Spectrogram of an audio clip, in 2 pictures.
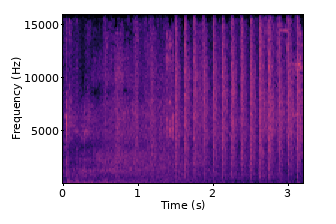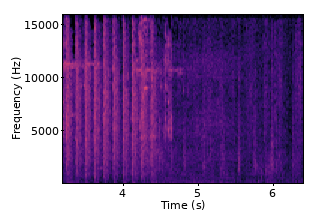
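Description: Rapid automatic gunfire in the video game Fortnite, a fast, even train of sharp shots lasting a few seconds and then thinning to scattered single cracks, with no talk over it.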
